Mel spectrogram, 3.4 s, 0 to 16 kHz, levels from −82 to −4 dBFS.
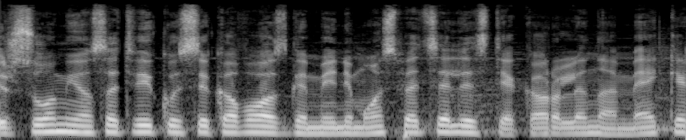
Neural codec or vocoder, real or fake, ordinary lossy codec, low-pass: none; real; MP3, 96 kbps; 14.4 kHz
